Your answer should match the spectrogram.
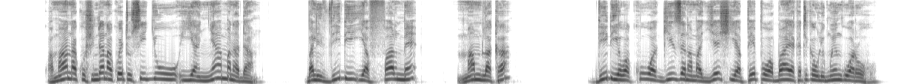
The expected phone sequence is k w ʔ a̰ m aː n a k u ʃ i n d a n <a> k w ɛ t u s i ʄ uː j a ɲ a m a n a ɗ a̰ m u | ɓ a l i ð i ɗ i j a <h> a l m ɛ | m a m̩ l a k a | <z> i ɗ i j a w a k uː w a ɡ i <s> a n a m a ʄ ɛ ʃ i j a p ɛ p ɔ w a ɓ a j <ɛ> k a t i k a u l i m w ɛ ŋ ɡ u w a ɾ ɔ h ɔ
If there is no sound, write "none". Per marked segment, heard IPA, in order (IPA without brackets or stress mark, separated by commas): a, f, ð, z, a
